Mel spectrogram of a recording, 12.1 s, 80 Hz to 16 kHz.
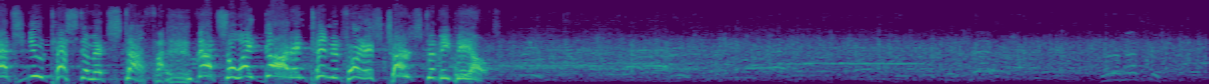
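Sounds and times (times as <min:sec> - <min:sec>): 
preacher urging on crowd: 0:00.0 - 0:05.0
speech: 0:00.6 - 0:05.1
large crowd clapping hands steadily: 0:03.6 - 0:12.0.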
